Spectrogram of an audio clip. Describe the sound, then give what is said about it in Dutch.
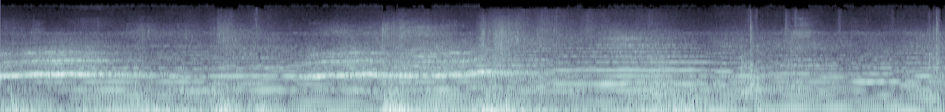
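Deep, drawn-out moaning calls of a brachiosaurus from the film Jurassic Park, whale-like and sliding slowly in pitch, layered over a heavy low rumble. They sound loud and continue throughout, with no talking. “Het, zijn een soort eh, walvisachtige geluiden.”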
